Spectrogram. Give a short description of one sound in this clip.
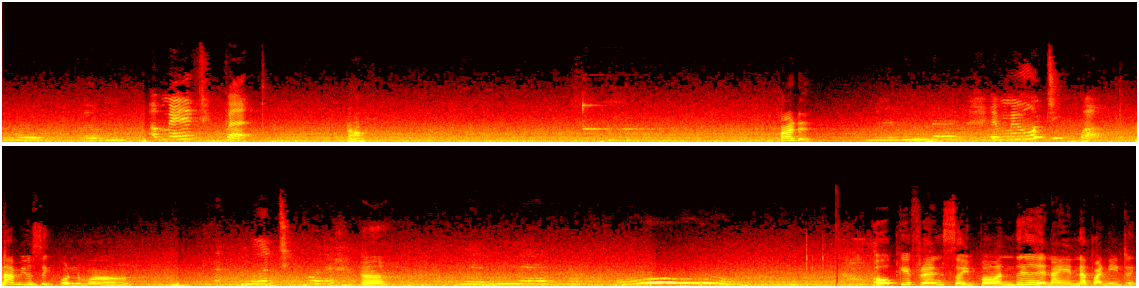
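A young child talks and laughs close by, with animation.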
